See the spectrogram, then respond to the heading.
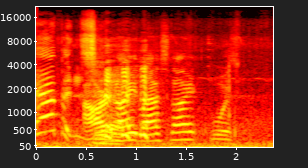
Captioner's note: laughing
